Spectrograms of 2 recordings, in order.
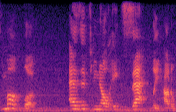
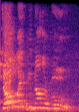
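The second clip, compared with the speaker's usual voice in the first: threatening shout; 5 semitones higher, 6 dB louder than usual. Acted. Villain threatens.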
